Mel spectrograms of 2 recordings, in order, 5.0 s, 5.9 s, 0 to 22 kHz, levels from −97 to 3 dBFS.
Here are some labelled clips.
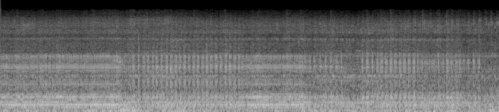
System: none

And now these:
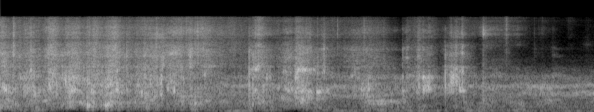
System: autoencoder, DAC-VAE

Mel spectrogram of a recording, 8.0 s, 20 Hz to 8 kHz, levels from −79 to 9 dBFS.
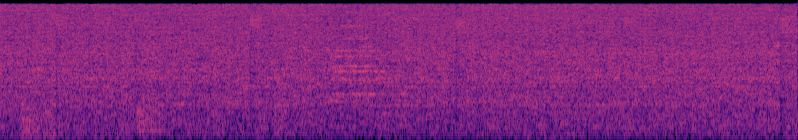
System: none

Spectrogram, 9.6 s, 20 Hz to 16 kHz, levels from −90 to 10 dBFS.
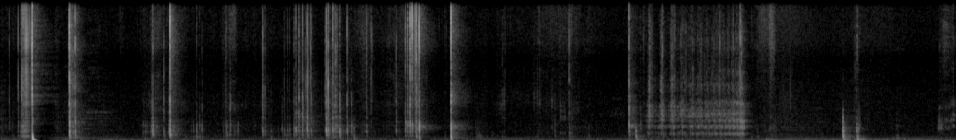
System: none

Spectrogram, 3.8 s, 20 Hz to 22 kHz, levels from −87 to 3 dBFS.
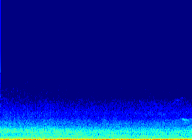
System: none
